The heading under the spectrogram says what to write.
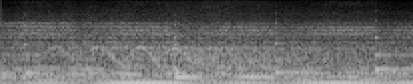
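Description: police car siren

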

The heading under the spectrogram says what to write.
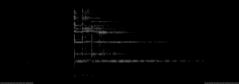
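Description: wine glasses clinking

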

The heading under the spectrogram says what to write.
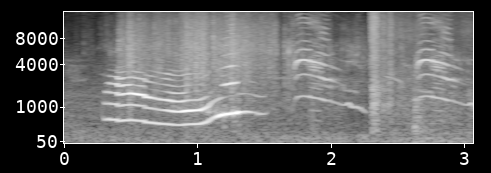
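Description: cat meowing

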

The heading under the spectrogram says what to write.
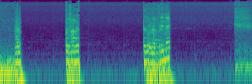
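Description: person coughing

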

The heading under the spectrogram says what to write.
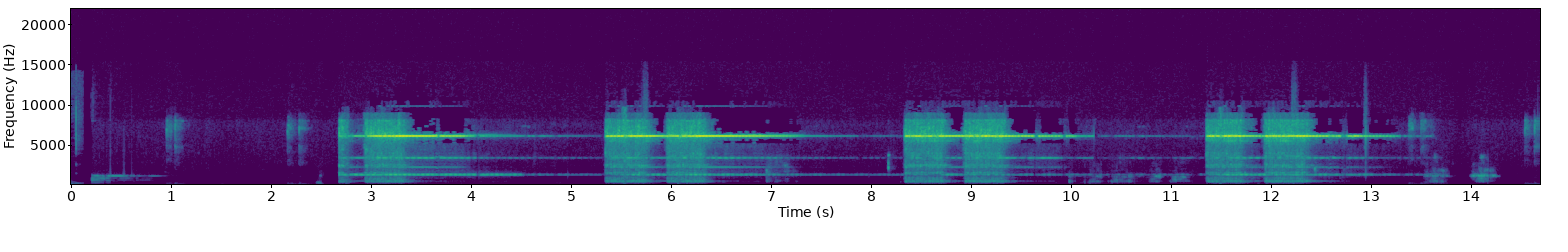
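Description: telephone ringing

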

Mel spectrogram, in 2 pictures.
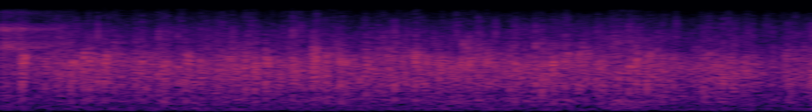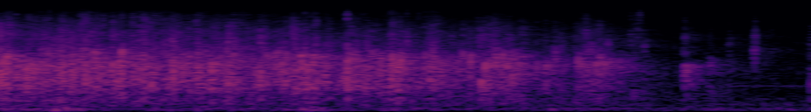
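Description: audience applauding

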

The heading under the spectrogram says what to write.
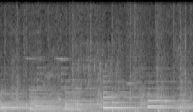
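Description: horse hooves clip-clopping past

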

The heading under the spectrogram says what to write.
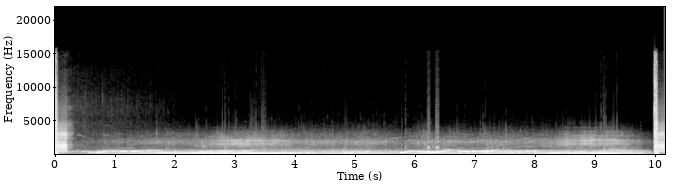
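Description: whale song

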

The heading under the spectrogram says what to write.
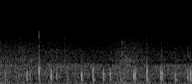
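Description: horse hooves galloping

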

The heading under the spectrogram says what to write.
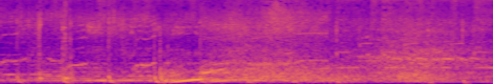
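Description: car engine revving

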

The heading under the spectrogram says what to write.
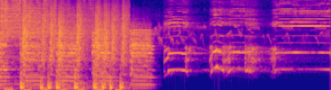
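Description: rooster crowing at dawn

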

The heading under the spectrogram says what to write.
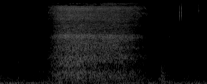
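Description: deep breath in

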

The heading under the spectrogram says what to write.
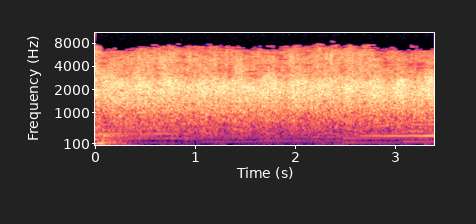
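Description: audience applauding

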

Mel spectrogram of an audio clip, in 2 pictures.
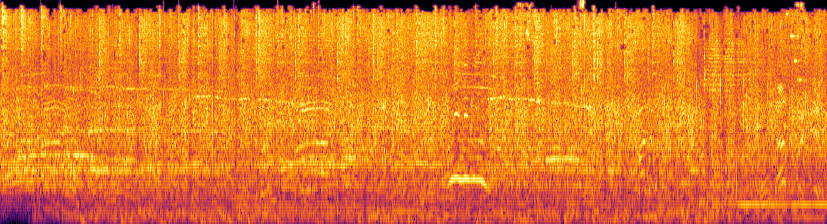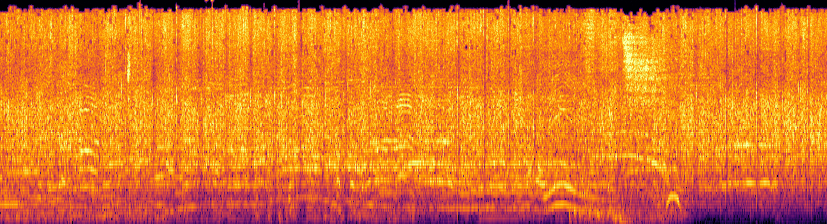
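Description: studio audience applause

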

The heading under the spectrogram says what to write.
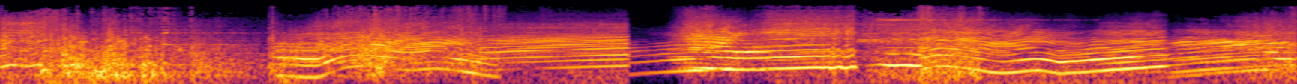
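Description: motorcycle engines revving

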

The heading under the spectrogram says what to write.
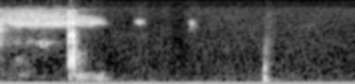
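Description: clicking in the background

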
